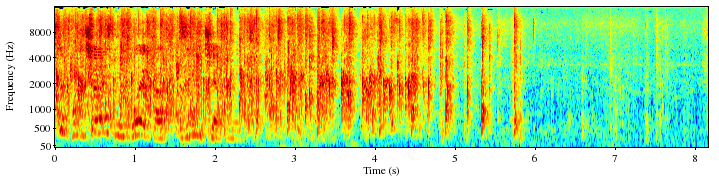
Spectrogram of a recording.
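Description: Audience applause, with voices talking over it for the first couple of seconds; the clapping thins out and dies away about six seconds in.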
